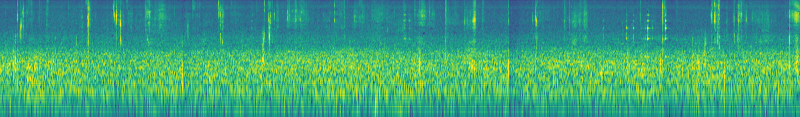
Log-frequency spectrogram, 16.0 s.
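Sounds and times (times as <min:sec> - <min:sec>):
crisp pastry chewing: 0:00.3 - 0:09.7, 0:10.6 - 0:11.8, 0:14.0 - 0:16.0.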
